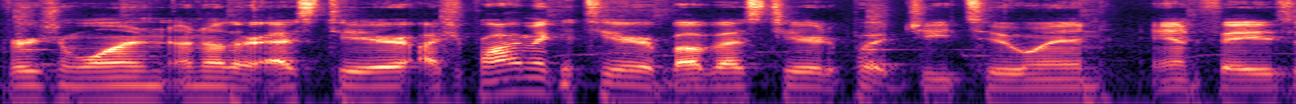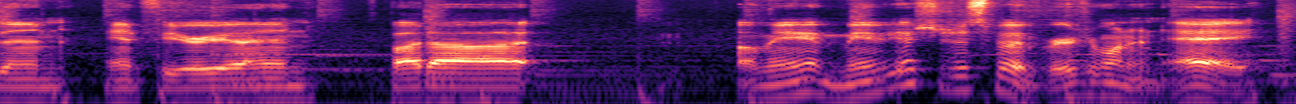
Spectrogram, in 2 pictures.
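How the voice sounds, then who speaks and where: Over music in the background, a man with a very deep, low pitch speaks at a fairly quick pace with lively intonation. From North America. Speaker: gaming content creator. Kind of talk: casual talk to camera.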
